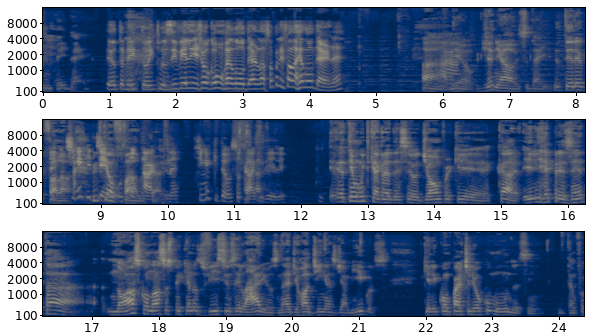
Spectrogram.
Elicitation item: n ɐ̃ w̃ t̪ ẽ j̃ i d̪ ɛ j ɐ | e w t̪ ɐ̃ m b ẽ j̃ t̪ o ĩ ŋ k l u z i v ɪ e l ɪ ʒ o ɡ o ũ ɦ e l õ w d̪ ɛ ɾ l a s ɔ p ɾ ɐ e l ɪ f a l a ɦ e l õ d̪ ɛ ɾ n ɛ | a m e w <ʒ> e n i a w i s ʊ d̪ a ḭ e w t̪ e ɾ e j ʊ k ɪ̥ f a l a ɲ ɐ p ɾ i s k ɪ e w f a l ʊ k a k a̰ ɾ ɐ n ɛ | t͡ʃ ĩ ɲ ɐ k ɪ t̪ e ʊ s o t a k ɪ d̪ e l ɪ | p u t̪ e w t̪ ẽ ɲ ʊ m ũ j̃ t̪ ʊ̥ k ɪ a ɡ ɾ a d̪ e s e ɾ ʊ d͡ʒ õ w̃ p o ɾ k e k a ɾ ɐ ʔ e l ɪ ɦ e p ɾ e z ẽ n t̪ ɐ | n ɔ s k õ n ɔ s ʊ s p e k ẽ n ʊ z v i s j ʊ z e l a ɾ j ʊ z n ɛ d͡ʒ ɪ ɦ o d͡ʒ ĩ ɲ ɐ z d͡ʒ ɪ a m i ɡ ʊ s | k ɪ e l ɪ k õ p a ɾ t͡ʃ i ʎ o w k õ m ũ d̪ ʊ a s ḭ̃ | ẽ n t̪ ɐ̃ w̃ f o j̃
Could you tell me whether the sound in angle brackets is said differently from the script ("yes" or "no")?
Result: no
